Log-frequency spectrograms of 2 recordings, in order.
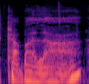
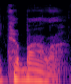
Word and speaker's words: Kabbalah: Well, it's a cute aside is that it's a measure of how anglicized a Hebrew word has become. If, because Hebrew accents the last syllable, yeah. – But English likes to move it forward. Mm. So in Hebrew, it's Kabbalah. – Yeah. – And in English, it's usually Kabbalah.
